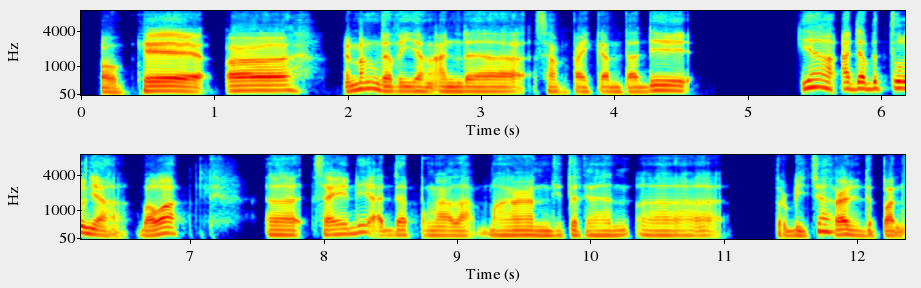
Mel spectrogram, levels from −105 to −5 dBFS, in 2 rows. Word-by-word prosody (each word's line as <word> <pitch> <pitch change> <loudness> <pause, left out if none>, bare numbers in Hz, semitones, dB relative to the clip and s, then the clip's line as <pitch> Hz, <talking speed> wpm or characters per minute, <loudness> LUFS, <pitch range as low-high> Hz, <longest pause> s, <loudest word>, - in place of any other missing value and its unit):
Oke, 120 +5 +5
eee, 135 +1 +5 0.4
memang 175 +7 0
dari 115 -3 0
yang 115 -1 -1
Anda 115 0 0
sampaikan 110 0 -4
tadi, 130 +5 0 0.8
ya 215 +4 +1
ada 180 0 +2
betulnya 185 -5 0
bahwa, - - +3 0.6
eee, 125 -1 0
saya 135 +3 -1
ini 190 +4 -3
ada 125 +1 -2
pengalaman 115 0 -3
gitu 115 +2 -5
kan, 115 +1 -6
eee, 115 -2 -6 0.5
berbicara 130 - +1
di 115 - -6
depan 115 -2 -1
120 Hz, 110 wpm, -23 LUFS, 115-135 Hz, 0.8 s, Oke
